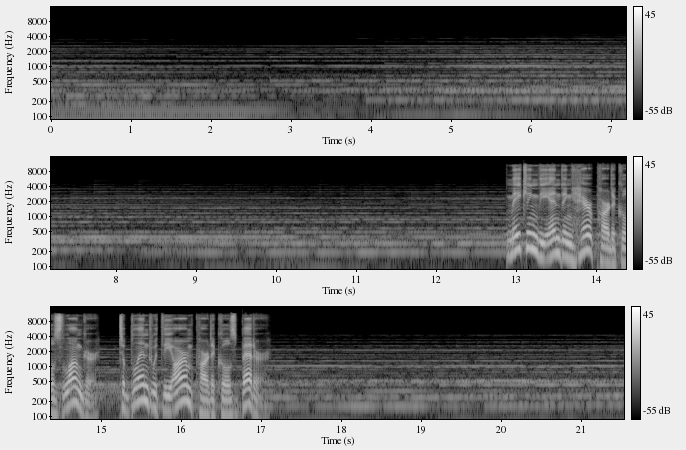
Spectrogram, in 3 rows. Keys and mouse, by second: 1.6 middle click, 1.7 KP_1, 2.7-3.9 drag, 2.7 right click, 4.1 KP_5, 4.3-6.1 middle drag, 5.3-6.6 drag, 5.3 right click, 7.1-8.3 middle drag, 7.2 n, 8.1-16.7 drag, 10.3 f, 10.8 f, 11.7 f, 13.2-17.8 middle drag, 13.2-15.8 right drag, 16.8-18.0 drag, 18.4-19.7 drag, 18.5 f, 19.2-20.7 middle drag, 19.3 right click, 20.0-21.5 drag, 20.2 right click, 21.0 f.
